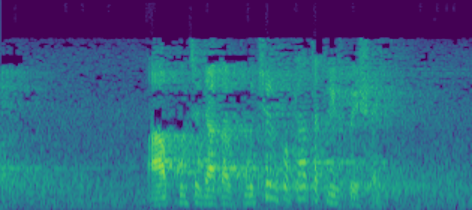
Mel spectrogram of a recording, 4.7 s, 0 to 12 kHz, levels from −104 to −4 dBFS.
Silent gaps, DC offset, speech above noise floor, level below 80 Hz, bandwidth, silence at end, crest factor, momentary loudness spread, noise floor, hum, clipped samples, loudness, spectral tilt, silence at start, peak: none; under 0.1%; 21 dB; -66 dBFS; 6.6 kHz; 0 s; 24 dB; 23 LU; -50 dBFS; none; under 0.1%; -29 LUFS; -3.5 dB/octave; 0 s; -8 dBFS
